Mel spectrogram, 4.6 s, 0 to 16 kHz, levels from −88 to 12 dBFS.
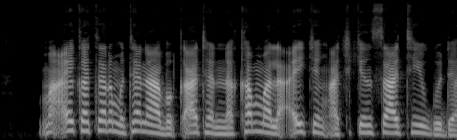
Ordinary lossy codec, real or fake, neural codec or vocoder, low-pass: none; real; none; 14.4 kHz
